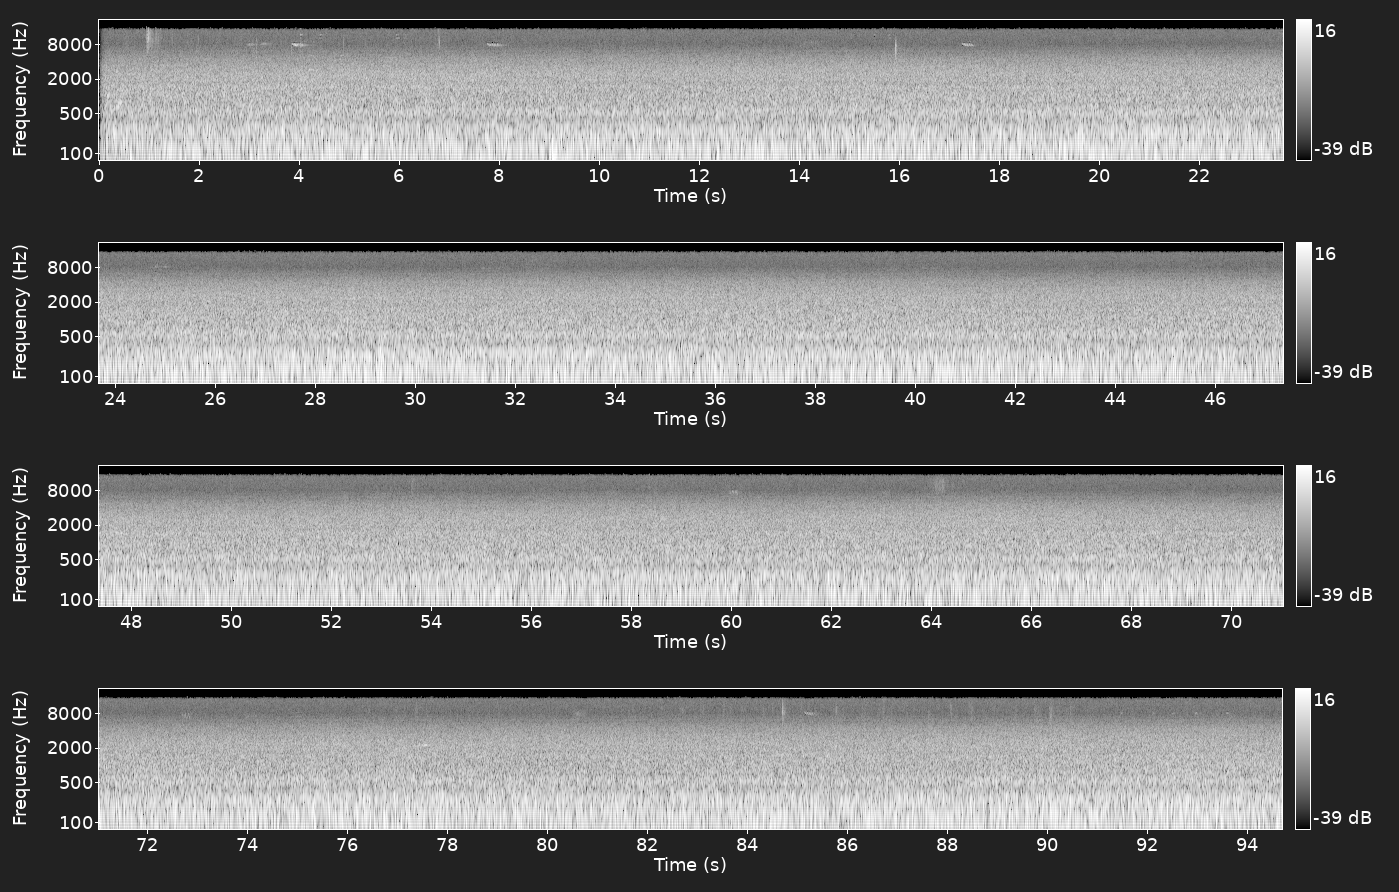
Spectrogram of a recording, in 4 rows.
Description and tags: Ruby Beach on the Pacific Ocean, Olympic National Park, 20 August 2005, 7pm, 500ft from ocean on a path down to the shore.
beach, footsteps, ocean, pacific, shore, surf, windchimes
